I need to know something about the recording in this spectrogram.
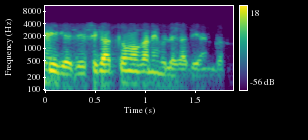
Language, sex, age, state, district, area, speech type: Urdu, male, 30-45, Uttar Pradesh, Ghaziabad, urban, conversation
